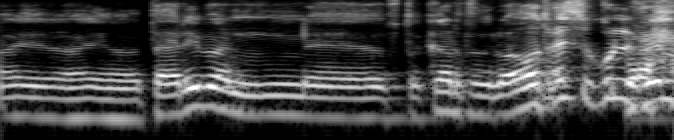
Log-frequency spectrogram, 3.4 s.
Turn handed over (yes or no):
yes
